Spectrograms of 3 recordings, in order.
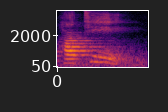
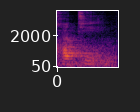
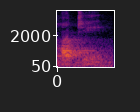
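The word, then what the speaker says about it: Hattin: the Crusaders at the Battle of hatim and when you were in the area of the Galilee oh yes the team h-a-t-t-i-n mispronounced hatim when you were on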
